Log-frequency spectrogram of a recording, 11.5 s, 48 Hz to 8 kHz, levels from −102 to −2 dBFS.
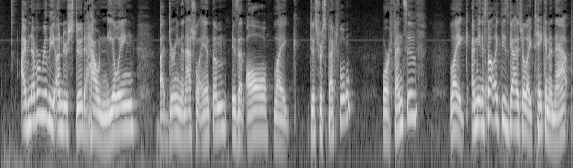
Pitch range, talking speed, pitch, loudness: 130-170 Hz, 160 wpm, 150 Hz, -21 LUFS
